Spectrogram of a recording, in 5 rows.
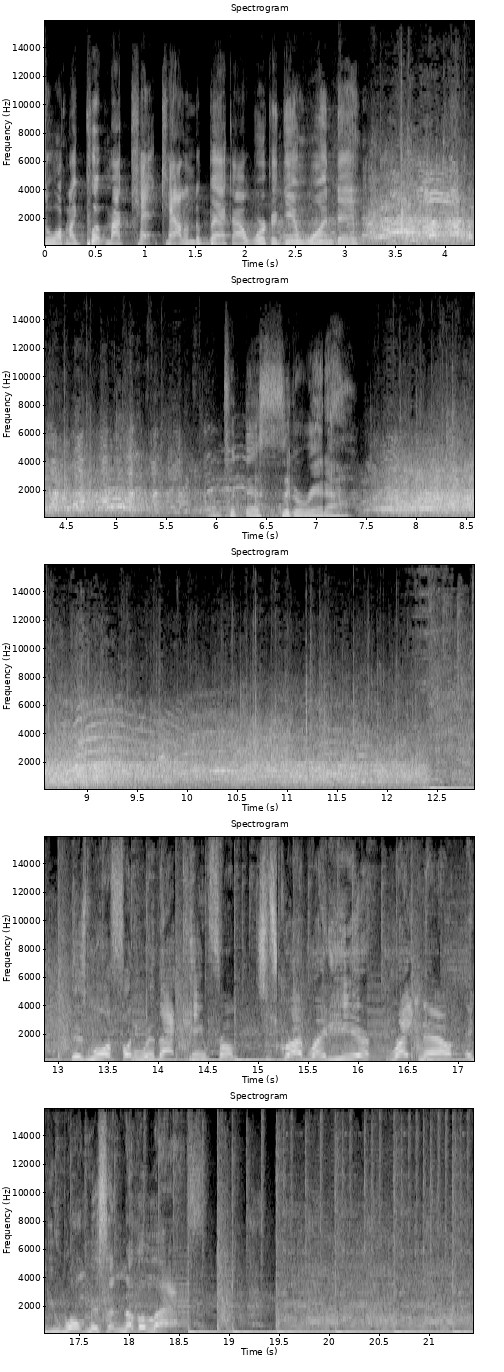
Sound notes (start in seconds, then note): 7.5 laughter; 11.3 cheers and applause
